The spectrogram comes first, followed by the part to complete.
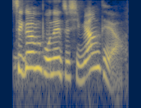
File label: neutral, monologue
